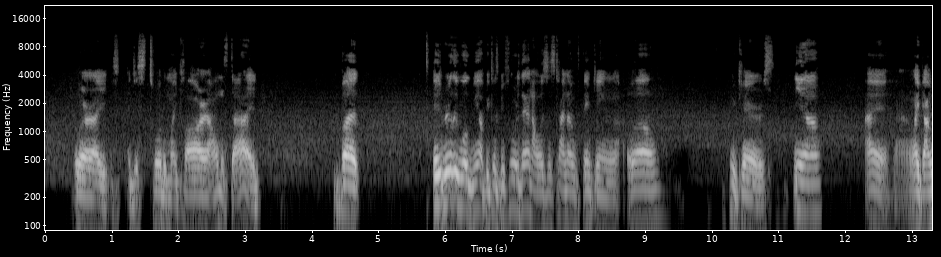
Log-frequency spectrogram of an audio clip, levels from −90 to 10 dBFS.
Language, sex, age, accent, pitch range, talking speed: English, male, 20-39, American, 120-190 Hz, 150 wpm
